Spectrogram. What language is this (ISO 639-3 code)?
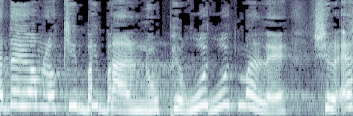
heb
